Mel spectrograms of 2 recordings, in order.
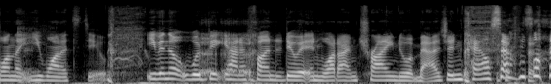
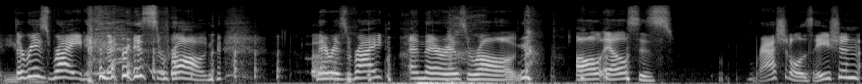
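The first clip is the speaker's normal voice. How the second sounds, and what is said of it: Imitates a game character's voice. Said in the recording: “That was my Kale impression. ... The first half was actually pretty good”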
